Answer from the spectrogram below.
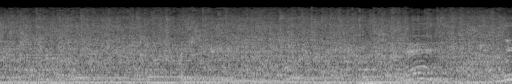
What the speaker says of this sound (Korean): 네, 물소리 들리시죠?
